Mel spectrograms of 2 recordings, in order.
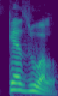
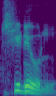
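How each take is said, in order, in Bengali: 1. শব্দটি 'sk' ধ্বনি দিয়ে শুরু হয়। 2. শব্দটি 'sh' ধ্বনি দিয়ে শুরু হয়। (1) "এটা হলো সঠিক উচ্চারণ" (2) "নট শিডিউল"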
